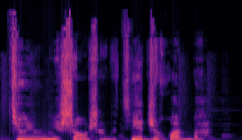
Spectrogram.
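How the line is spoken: Sighing while eating. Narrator (Chinese): 阿笨猫一边吃一边叹息

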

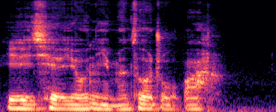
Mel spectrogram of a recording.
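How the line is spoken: Sighing. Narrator (Chinese): 叹了口气说

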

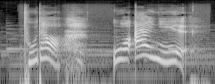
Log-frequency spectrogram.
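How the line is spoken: Shouting while swimming. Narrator (Chinese): 我一边游泳一边大喊

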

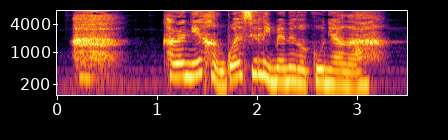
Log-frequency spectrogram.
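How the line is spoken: Disappointed sigh. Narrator (Chinese): 王小磊脸色微微一暗，叹口气说道

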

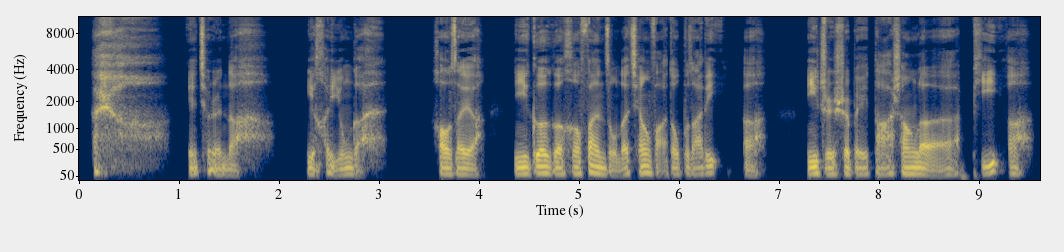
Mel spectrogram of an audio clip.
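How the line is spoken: Old man sighing. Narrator (Chinese): 老刑警就叹息说

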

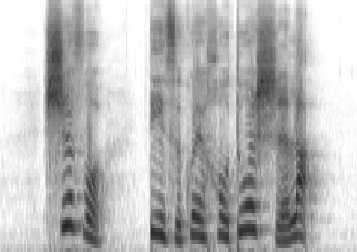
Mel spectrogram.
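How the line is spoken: Hurried call. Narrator (Chinese): 悟空忙叫道

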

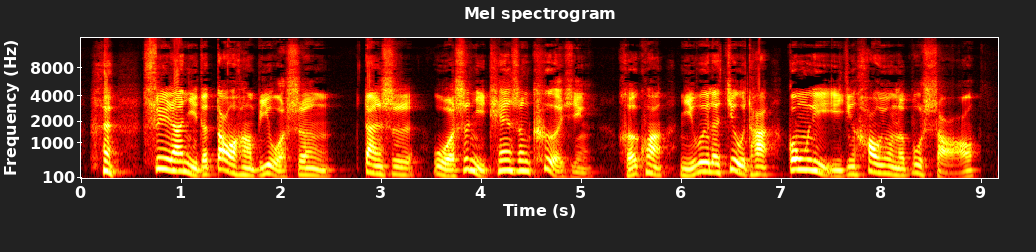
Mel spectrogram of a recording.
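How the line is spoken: Cold sneer. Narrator (Chinese): 毒娘子冷笑着说

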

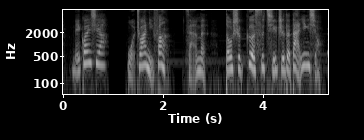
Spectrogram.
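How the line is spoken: Cheerful, grinning. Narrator (Chinese): 将军就笑嘻嘻地说

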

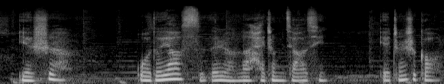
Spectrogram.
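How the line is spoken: Sighing, resigned. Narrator (Chinese): 大头叹了口气说

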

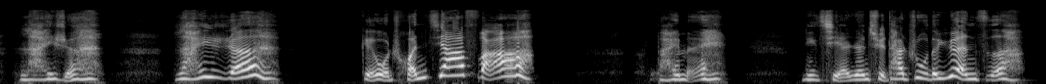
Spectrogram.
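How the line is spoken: Panting, fierce shout. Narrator (Chinese): 她急促的喘息着……厉喝道

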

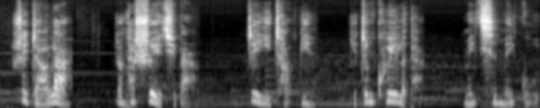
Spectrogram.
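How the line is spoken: Quiet, soft. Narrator (Chinese): 秀珍…小声的说

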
